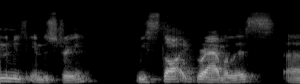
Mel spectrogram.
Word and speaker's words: Gravillis: Gravillis, pronounced Gravillis.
